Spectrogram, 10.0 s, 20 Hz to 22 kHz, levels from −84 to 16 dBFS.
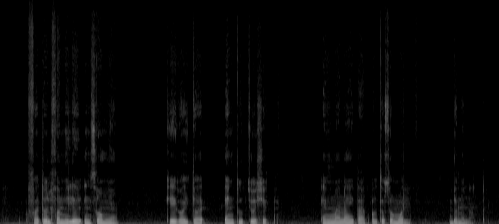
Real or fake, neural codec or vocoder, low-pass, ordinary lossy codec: fake; codec, 44.1 kHz, 7.8 kbps, Pupu-Codec; none; none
